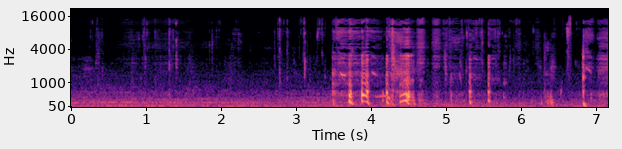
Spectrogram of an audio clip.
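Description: Mouth sounds of people chewing a soft, slippery rice-flour jelly dessert. About three and a half seconds in there is a short burst of muffled laughing through a full mouth.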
